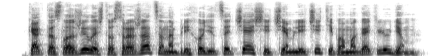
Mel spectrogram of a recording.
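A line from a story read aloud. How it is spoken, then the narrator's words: Displeased grumble. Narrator (Russian): недовольно проворчал парень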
